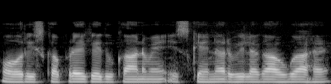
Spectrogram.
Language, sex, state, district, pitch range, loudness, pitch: Hindi, male, Jharkhand, Deoghar, 120-125 Hz, -18 LUFS, 120 Hz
